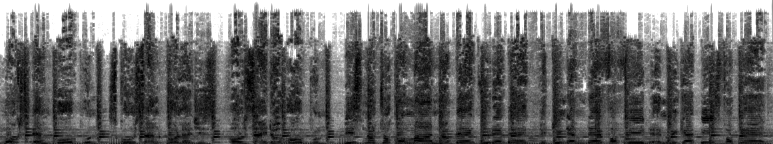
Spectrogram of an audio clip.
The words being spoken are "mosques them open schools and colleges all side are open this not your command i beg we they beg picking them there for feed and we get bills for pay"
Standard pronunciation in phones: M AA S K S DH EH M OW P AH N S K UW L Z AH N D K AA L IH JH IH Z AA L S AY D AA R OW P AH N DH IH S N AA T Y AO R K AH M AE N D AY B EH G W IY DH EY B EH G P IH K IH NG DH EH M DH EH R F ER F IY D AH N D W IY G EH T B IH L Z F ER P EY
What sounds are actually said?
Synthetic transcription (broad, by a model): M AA K S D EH M OW P AH N S K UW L S AH N D K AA L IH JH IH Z AA L S AY D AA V OW P AH N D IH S N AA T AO K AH M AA N AY B EH G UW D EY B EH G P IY K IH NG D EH M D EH F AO F IY D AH N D W IY G EH T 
